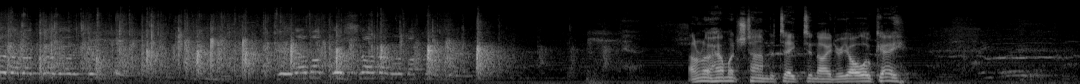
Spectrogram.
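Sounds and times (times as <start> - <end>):
audience clapping hands: 0.0 - 6.2
speech: 6.9 - 9.2.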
